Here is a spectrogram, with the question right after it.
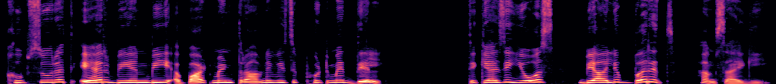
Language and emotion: Kashmiri, sad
